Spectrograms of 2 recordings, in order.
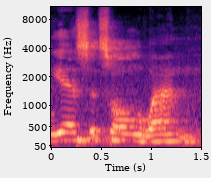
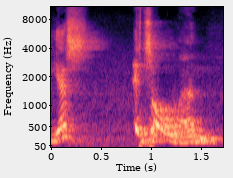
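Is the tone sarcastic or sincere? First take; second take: sincere; sarcastic. First: It is said in a sincere, earnest tone. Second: It is said in a sarcastic, mocking tone. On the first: The speaker means what is said. "the Mayavadi is saying" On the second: The speaker is mocking the idea. "in a sarcastic mood"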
